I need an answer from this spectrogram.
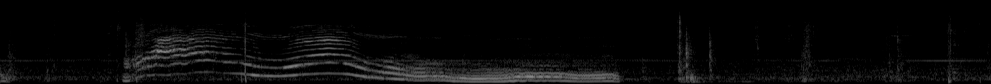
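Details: Happy female house cat letting out one long scream of about five seconds that wavers up and down twice, then slides lower into a drawn-out moan. A few sharp knocks follow.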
